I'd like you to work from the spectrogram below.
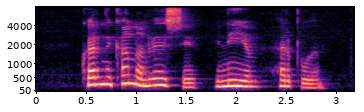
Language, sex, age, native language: Icelandic, female, 50-59, Icelandic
